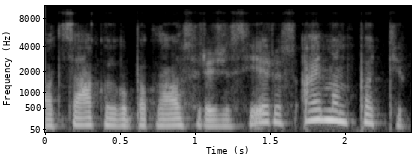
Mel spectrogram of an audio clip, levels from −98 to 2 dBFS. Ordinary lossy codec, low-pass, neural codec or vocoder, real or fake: Opus, 24 kbps; 7.2 kHz; codec, 16 kHz, 16 kbps, FreqCodec, smaller model; fake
